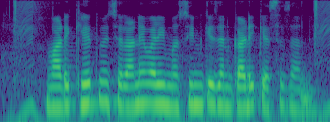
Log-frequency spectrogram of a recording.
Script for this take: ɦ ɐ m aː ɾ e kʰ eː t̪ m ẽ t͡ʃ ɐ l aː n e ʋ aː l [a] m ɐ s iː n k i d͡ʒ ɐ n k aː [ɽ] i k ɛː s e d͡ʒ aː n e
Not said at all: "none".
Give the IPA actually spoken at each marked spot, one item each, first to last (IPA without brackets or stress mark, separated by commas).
i, ɽ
